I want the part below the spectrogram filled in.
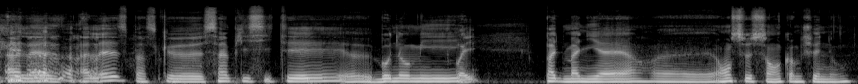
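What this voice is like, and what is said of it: Slight French accent. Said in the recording (French): “vous avez un petit accent français”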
